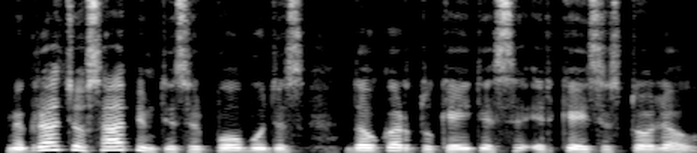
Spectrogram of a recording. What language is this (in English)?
Lithuanian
